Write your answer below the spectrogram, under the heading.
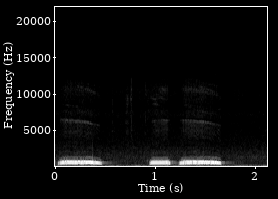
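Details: Afternoon cooing of a kept spotted dove: three low, soft hooted notes, a long one, a short one and a longer drawn one, over a faint low hum.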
